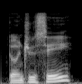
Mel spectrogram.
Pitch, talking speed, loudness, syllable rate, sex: 115 Hz, 220 wpm, -13 LUFS, 4.9 syllables/s, male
